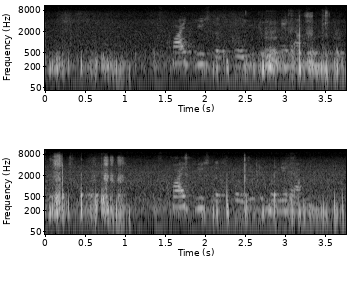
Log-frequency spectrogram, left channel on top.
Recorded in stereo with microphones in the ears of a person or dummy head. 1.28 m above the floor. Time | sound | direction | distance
1.3 | a woman speaking | 30° right (ahead or behind) | 1.0 m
